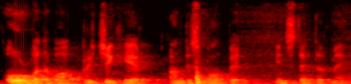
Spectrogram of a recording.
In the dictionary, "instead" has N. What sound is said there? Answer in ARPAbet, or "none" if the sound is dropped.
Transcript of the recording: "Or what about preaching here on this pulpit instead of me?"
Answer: N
